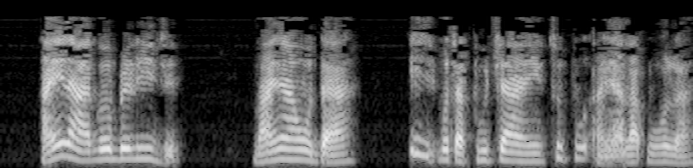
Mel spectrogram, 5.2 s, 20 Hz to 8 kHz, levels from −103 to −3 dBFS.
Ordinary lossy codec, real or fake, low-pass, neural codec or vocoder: MP3, 24 kbps; fake; 7.2 kHz; vocoder, 22.05 kHz, 80 mel bands, HiFi-GAN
